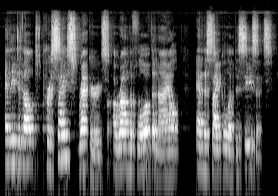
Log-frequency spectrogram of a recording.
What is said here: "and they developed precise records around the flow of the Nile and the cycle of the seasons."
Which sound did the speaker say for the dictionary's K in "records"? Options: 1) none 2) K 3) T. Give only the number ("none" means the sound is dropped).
2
